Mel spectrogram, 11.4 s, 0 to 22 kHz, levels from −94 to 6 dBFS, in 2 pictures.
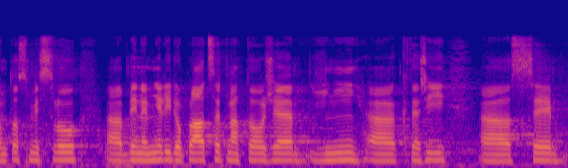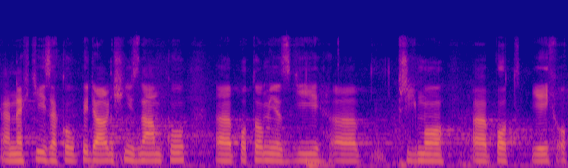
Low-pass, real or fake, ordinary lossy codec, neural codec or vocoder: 9.9 kHz; real; Opus, 32 kbps; none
